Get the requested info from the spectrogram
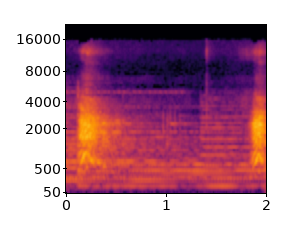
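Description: A dog barks once, sharply, about a quarter second in, at a monitor lizard it has chased up a tree, with another short loud sound near the end. Background music with steady held notes plays underneath.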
